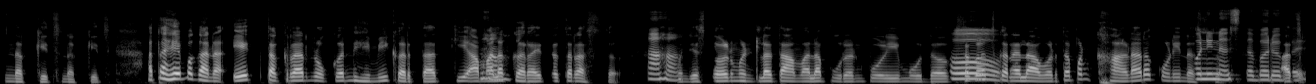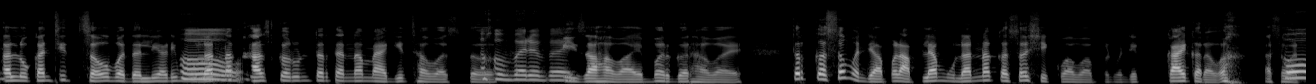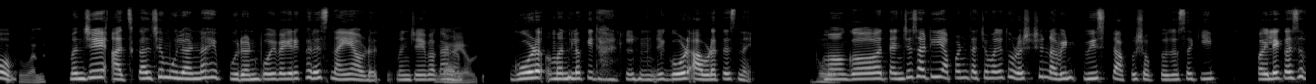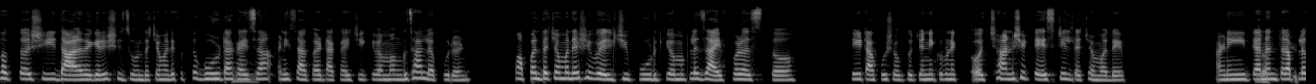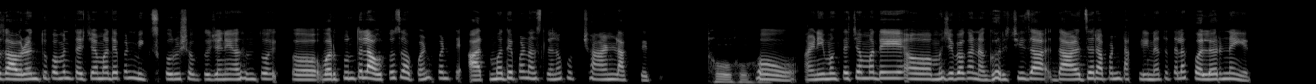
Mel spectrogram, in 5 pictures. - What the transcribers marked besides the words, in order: other background noise; chuckle; tapping; unintelligible speech; in English: "ट्विस्ट"
- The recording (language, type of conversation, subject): Marathi, podcast, परंपरागत जेवण बनवताना तुला कोणत्या आठवणी येतात?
